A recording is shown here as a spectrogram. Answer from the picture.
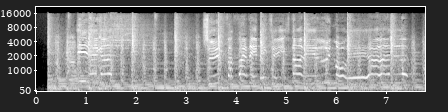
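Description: A loud, dense rock track plays continuously after a brief silent start, with driving guitars, steady drums and a strong vocal line riding on top throughout.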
